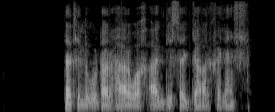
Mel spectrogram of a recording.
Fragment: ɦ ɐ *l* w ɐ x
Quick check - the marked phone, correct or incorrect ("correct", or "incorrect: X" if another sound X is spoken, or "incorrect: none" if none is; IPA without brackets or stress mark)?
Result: incorrect: ɾ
